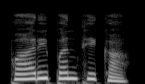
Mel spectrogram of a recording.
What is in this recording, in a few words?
"ಪಾರಿಪಂಥಿಕ", Kannada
